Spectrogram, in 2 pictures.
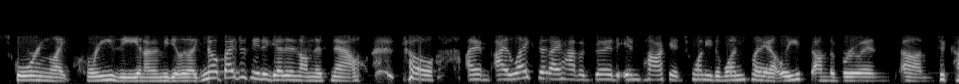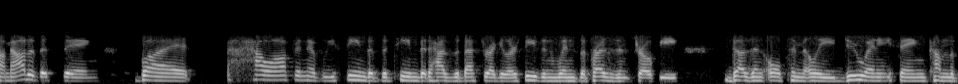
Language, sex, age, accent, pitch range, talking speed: English, female, 30-49, American, 170-210 Hz, 210 wpm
